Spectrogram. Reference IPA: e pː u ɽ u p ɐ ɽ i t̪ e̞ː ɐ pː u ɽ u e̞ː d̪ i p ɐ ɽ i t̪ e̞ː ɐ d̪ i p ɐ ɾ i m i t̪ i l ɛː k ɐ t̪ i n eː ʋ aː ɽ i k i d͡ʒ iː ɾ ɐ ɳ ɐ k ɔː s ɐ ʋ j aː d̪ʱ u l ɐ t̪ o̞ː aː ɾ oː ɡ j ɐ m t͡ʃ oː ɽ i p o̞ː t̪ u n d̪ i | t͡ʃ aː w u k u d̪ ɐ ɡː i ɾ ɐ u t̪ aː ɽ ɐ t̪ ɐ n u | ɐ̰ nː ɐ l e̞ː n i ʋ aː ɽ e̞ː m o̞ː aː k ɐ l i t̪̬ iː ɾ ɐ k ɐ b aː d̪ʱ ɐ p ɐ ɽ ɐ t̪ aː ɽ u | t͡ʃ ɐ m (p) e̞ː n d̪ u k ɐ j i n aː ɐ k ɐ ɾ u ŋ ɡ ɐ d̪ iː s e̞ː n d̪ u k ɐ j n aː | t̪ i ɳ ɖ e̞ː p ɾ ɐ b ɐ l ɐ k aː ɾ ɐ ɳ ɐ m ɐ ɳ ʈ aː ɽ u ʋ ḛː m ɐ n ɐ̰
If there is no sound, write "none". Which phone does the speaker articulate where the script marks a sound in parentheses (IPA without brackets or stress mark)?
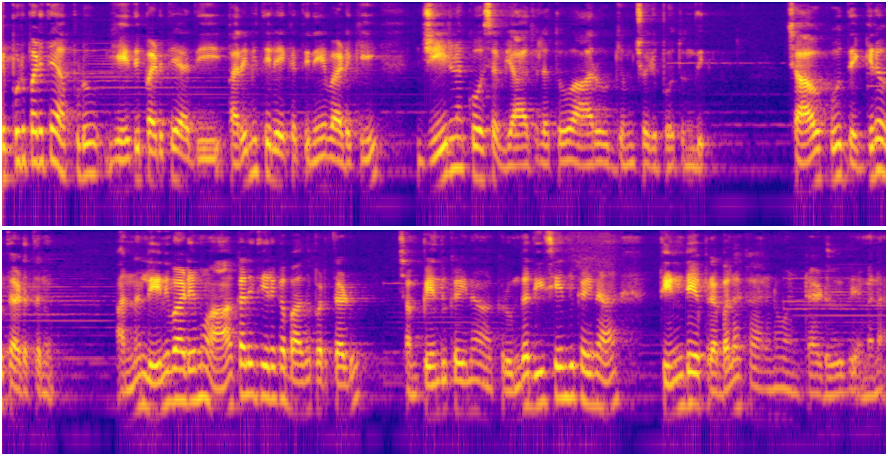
p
